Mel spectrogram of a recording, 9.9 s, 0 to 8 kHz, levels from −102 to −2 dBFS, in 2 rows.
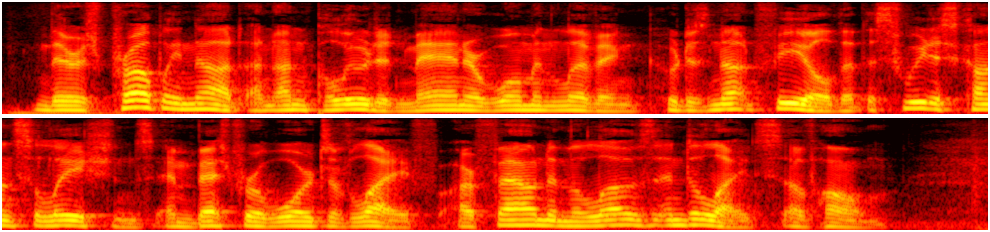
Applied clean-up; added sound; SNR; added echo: none; none; none; none.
